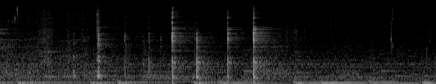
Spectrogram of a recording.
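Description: Knife and cake server cutting through a pavlova's crisp baked meringue shell: a few sharp crackles and clicks as the crust breaks and the metal meets the cake stand.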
